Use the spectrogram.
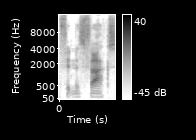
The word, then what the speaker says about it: FitnessFAQs: of the youtube channel fitness faqs or fitness facts is also how it's pronounced as well but i'm excited for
